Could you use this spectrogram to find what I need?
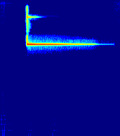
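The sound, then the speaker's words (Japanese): A single bright notification chime from the LINE messaging app, a clean ringing tone that starts sharply and fades away over about a second and a half, alone against silence. “花助に LINE が来ました。”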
